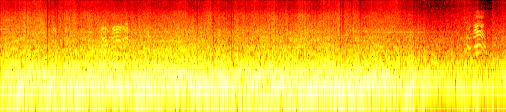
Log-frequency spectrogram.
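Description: Speedboat engine running steadily at speed, with water rushing past the hull and wind on the microphone. The overall sound drops somewhat about eight seconds in. Two brief wavering high cries break in, about two seconds in and near the end.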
